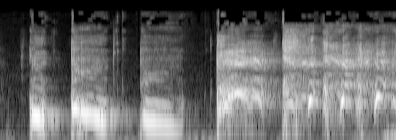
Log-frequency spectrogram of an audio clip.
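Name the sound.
throat clearing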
